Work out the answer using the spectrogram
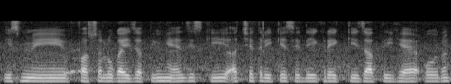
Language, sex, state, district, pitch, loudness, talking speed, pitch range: Hindi, female, Haryana, Jhajjar, 150 Hz, -18 LUFS, 200 wpm, 145-155 Hz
